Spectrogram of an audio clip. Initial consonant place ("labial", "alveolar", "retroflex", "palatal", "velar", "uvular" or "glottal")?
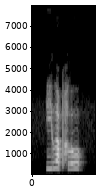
palatal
